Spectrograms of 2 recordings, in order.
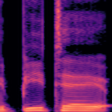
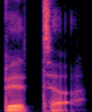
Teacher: the i is short and that e at the end is our soft uh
